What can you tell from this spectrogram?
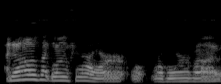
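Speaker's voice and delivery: normal talking voice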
